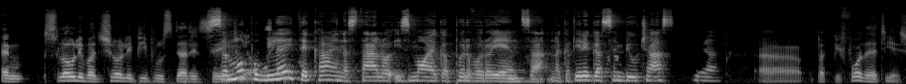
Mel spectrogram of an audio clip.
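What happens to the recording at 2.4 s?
From 2.43 to 2.51 s there's a short echo leak: a faint, delayed copy of the speech slips in, trailing the original by about 291 ms and sitting well below the main level. It's only a brief scrap, so it comes across as a quick ghostly repeat rather than a sustained echo. The likely cause is a far end on a loudspeaker whose echo canceller didn't fully scrub what its mic picked up, so a bit of it got sent back.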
